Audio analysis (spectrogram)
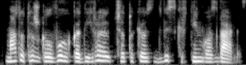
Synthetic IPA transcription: mɑːt̪oːt̪ɐʃɡɐlˠʋoːjʊkɐt̪iːɾɐt͡ʃʲɛt̪oːkʲoːsd̪ʲʋʲɪsʲkʲɪrʲt̪ʲiŋɡoːsd̪ɑːlʲeːs

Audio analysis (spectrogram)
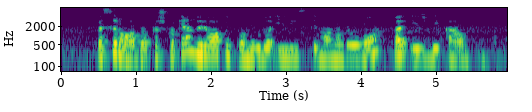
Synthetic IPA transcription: pɐsʲɪɾoːd̪oːkɐʃkoːkʲɛmʲʋʲɪɾʲoːkʊɪpoːnuːd̪oːʔiːlʲiːsʲt̪ʲimoːnoːɡɐlˠʋoːmpɐɾɪʒʲd̪ʲiːkɐˑʊt̪ʲi

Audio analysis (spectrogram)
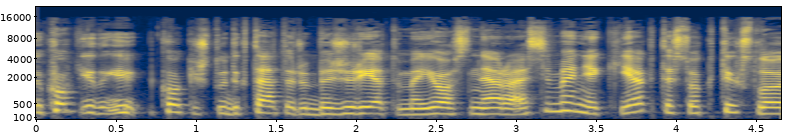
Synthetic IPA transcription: koːkʲiɪkoːkʲɪɪʃt̪uːd̪ʲɪkt̪ɑːt̪oɾʲʊbʲɛʒʲʊɾʲeːt̪ʊmʲɛjoːsnʲɛɾɑːsʲɪmʲɛnʲekʲiɛkt̪ʲiɛsʲoːkt̪ʲɪkslˠoː

